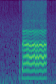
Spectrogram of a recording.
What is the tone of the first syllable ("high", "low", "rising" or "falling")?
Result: high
